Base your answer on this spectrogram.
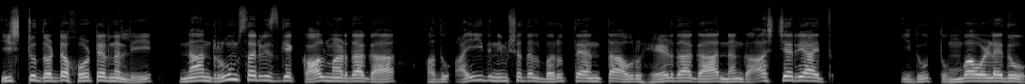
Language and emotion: Kannada, surprised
